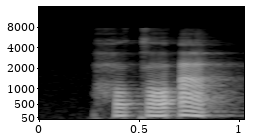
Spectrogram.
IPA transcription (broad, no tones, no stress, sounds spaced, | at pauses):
h ɔ k ɒ ʔ a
